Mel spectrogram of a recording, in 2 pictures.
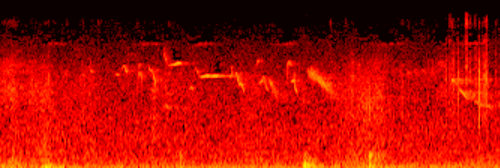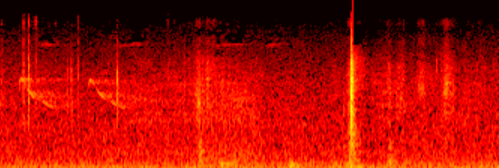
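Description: Soft thumps and, about seven seconds in, one sharp click as a Sportspal canoe rib is forced down against the foam floor liner, over a steady low outdoor hum. A bird calls a run of short falling chirps in the first half.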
